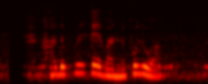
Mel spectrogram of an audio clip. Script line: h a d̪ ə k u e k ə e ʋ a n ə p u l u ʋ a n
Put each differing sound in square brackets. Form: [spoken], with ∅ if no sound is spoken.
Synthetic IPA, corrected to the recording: h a d̪ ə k u e k ə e ʋ a [nː] ə p u l u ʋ a [ŋ]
